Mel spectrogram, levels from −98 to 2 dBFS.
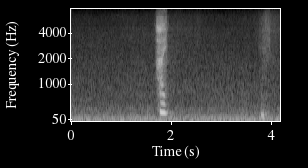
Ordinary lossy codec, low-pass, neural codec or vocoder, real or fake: none; none; none; real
